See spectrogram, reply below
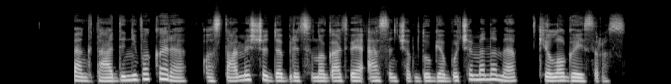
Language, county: Lithuanian, Klaipėda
